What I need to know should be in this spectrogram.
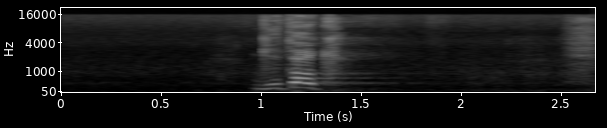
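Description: An elderly man speaks briefly and calmly into a microphone in a large echoing hall.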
